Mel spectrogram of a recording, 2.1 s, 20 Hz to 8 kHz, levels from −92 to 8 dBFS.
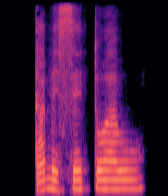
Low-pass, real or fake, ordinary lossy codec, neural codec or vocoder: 7.2 kHz; real; AAC, 32 kbps; none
